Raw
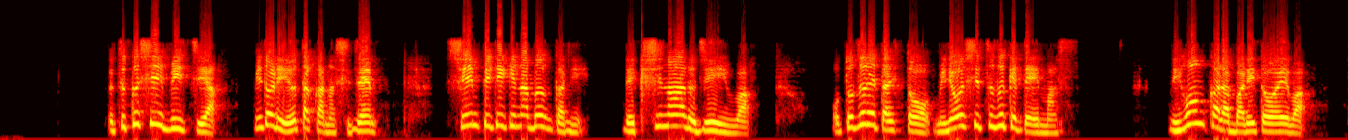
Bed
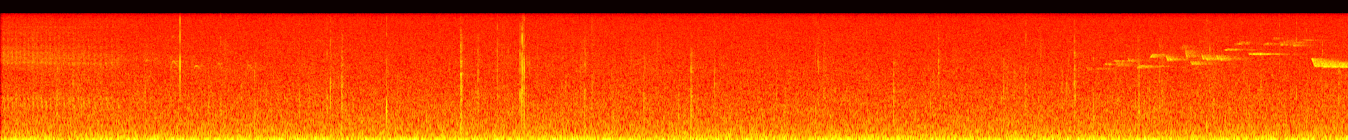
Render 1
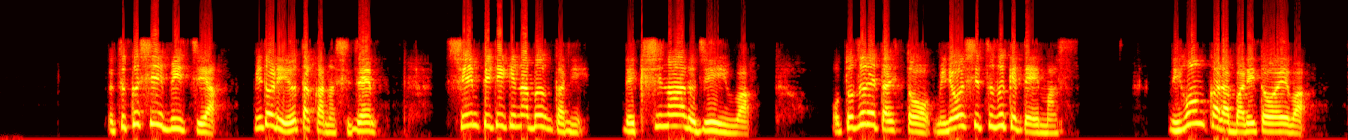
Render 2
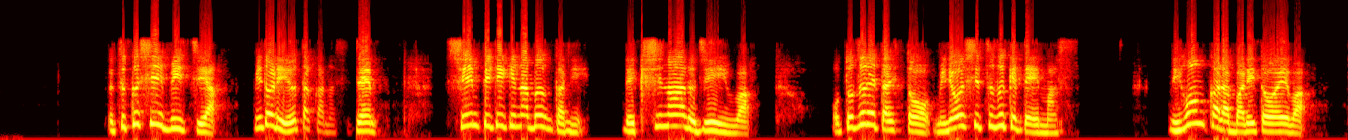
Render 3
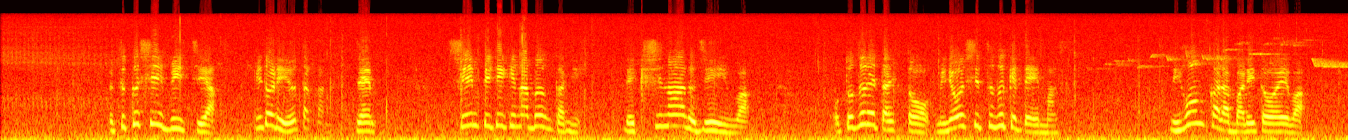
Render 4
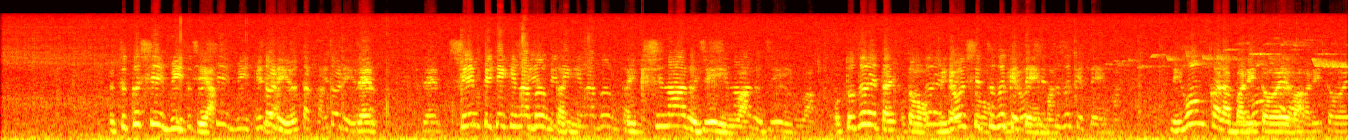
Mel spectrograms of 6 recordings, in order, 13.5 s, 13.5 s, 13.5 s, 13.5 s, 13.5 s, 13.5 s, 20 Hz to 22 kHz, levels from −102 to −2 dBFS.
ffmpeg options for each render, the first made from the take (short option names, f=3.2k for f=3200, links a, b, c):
-af "volume=6.5dB"
-filter_complex "[0:a]asplit=2[a][b];[a]atrim=end=3.56,asetpts=PTS-STARTPTS,afade=t=out:st=2.84:d=0.72:c=qua[c];[b]atrim=start=3.56,asetpts=PTS-STARTPTS,afade=t=in:d=0.004:c=hsin[d];[c][d]concat=n=2:v=0:a=1"
-filter_complex "[1:a]volume=-4dB[a];[0:a][a]amix=inputs=2:normalize=0"
-filter_complex "[0:a]asplit=2[a][b];[b]adelay=16,volume=-3dB[c];[a][c]amix=inputs=2:normalize=0,aecho=1:1:657:0.355"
